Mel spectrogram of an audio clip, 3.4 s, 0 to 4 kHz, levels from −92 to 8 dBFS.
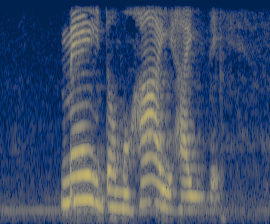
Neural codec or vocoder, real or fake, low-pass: none; real; 3.6 kHz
